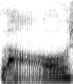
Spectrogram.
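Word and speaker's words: lao (老师): so that we'll pronounce the first character there like lao with a rise, and that lao shi, and then they'll say no, it's lao, and they'll say it again with the rise, and then you'll It was bizarre the number of the conversations I had like that.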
